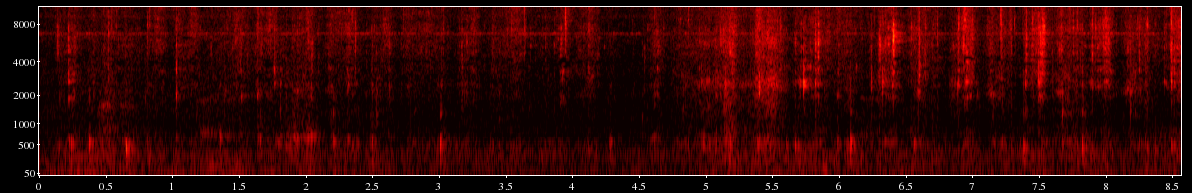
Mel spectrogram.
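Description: A dog lapping coffee from a ceramic mug: faint, irregular wet laps and small clicks of tongue and muzzle against the mug, coming faster from about halfway through.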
